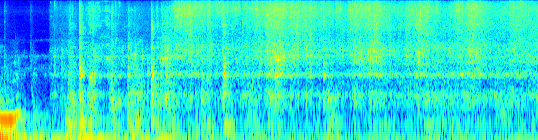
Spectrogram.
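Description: Onion fries and softens in a pan for a sweet-and-sour chicken sauce, a steady sizzle with a utensil scraping as it stirs and occasional clinks of cookware.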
